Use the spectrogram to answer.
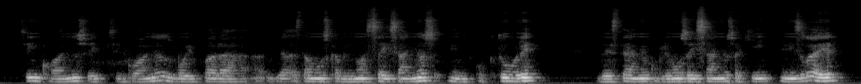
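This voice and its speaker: A man speaks in a fairly high pitch with a dark, mellow tone. His intonation is monotone and flat. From Colombia, Cali. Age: 20s. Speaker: language teacher. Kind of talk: personal talk to camera. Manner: halting, many fillers.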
